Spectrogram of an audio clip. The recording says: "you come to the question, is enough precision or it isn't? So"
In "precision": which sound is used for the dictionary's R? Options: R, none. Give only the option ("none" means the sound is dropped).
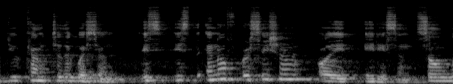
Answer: none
